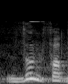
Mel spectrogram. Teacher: الغي الواو لان الواو ساكنه واللام ساكنه، ذو الفضل على طول.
